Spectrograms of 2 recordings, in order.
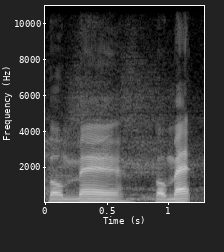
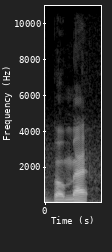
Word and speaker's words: Bomet: So Bmet excuse me. Bomet will shoot two.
